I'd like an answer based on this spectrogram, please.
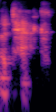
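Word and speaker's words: ATT&CK: every method of known attack and so they call this the attack framework it's spelled a little weird the second a is an ampersand but if you search for mitre attack you'll find it very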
